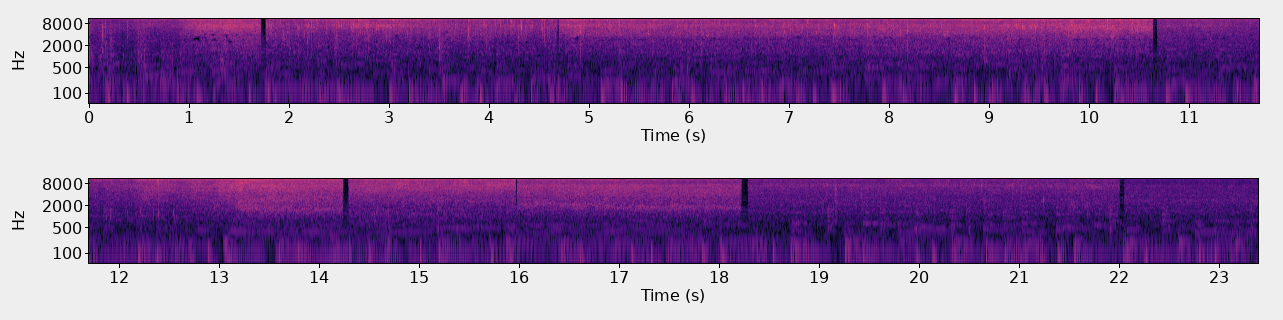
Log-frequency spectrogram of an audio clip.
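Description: Beef intestines, tripe and vegetables frying on a hot stainless-steel griddle pan: a loud, steady sizzle that shifts abruptly in level and texture several times.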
